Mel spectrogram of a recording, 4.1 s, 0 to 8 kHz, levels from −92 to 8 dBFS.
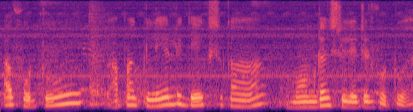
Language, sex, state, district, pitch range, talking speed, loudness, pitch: Hindi, male, Rajasthan, Nagaur, 140-200 Hz, 160 wpm, -17 LUFS, 175 Hz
